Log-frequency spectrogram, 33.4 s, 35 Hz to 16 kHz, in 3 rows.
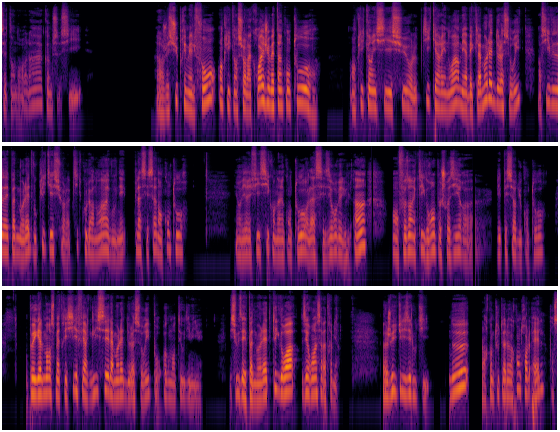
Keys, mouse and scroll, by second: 4.7 click, 11.8-14.4 drag, 18.0 right click, 22.3 click, 23.9-24.2 scroll up 4, 24.6 scroll up 2, 25.0-25.3 scroll down 2, 25.5 scroll up 2, 26.4 scroll down 2, 27.1 right click, 28.2 click, 30.9 click, 32.8 ctrl+l.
